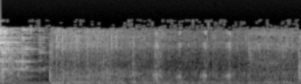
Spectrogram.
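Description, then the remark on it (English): An oil lamp is thrown onto a floor where oil is spilling and smashes: bright ringing glass tinkles, then a sharp crash, followed by a scatter of faint crackling pops and clinks as the fragments settle. “I threw the lamp on the floor where the oil is spilling.”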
